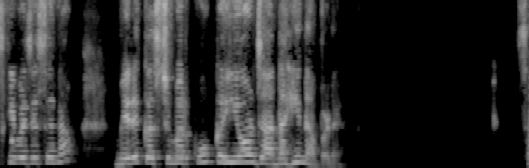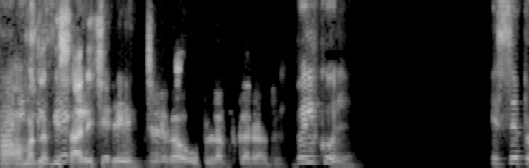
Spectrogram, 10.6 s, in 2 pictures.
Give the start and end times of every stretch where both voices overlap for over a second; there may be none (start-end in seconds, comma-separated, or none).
5.3-6.7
